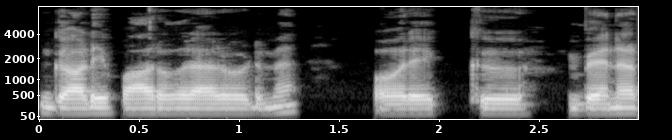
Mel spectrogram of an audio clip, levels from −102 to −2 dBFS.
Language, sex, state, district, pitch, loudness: Hindi, male, Bihar, Supaul, 100 Hz, -17 LUFS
